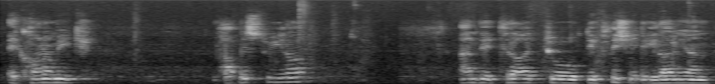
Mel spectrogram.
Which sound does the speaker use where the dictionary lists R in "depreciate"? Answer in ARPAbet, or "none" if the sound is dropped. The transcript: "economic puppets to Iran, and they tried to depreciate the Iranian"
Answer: L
